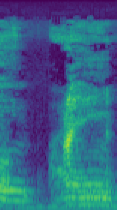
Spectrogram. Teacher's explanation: From the middle of the throat.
